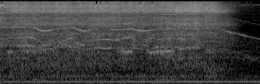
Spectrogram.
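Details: Dental high-speed handpiece with a 330 bur removing decay along the tooth groove during an amalgam (silver) filling: a continuous high-pitched whine, pitch wavering with load, then winding down.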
